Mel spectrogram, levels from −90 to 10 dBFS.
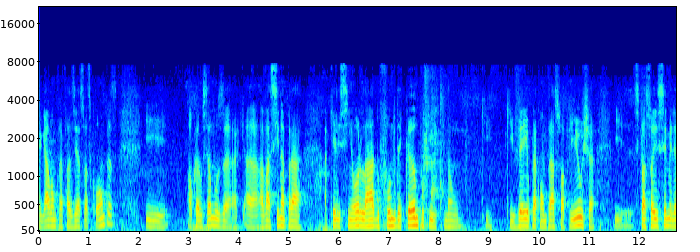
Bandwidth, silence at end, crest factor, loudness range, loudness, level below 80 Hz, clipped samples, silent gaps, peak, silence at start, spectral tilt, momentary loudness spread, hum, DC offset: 8 kHz; 0 s; 18 dB; 7 LU; -25 LUFS; -50 dBFS; under 0.1%; none; -6 dBFS; 0 s; -7.5 dB/octave; 18 LU; none; under 0.1%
